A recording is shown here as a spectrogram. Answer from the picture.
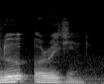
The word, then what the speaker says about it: Blue Origin: Eh, vayamos con el maestro de inglés porque nos diga cómo se dice. Blue Origin.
